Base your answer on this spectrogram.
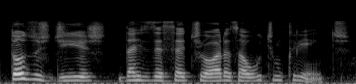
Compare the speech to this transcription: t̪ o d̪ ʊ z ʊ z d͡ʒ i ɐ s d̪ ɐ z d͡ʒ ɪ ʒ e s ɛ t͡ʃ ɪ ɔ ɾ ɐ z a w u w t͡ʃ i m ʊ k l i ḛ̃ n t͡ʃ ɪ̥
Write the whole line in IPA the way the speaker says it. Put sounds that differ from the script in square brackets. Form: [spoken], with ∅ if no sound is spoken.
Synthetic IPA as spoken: t̪ o d̪ ʊ z ʊ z d͡ʒ i ɐ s d̪ ɐ z d͡ʒ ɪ [z] e s ɛ t͡ʃ ɪ ɔ ɾ ɐ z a w u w t͡ʃ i m ʊ k l i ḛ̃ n t͡ʃ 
